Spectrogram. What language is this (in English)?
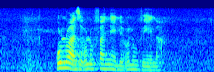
Zulu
